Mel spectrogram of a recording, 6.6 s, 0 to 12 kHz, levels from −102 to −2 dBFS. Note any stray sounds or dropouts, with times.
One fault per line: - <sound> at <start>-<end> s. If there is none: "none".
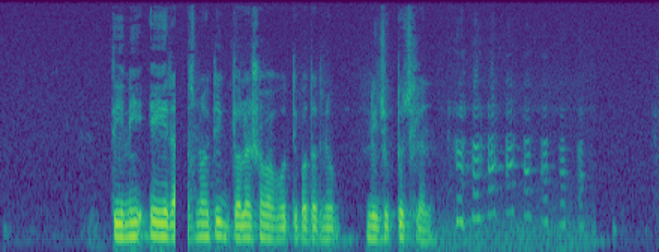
- dropout at 1.7-1.9 s
- laugh at 4.5-5.9 s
